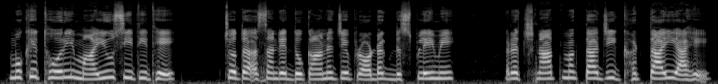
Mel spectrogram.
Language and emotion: Sindhi, sad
